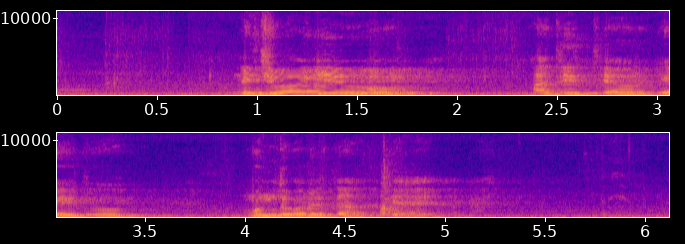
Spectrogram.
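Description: A middle-aged man speaks into a microphone over loudspeakers.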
